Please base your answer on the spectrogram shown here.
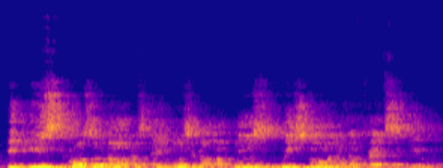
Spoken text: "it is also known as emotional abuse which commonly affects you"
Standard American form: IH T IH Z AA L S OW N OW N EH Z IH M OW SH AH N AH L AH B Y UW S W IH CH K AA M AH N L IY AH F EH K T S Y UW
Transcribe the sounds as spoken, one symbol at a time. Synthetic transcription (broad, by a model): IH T IH Z AA L S OW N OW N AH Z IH M OW SH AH N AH L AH B Y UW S W IH CH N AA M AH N IY AH F EH K T S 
